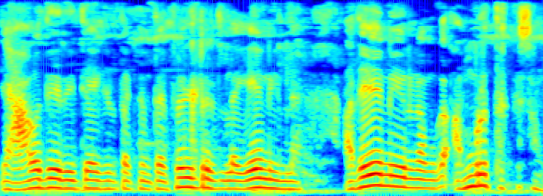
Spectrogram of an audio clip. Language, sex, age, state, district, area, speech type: Kannada, male, 30-45, Karnataka, Koppal, rural, spontaneous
